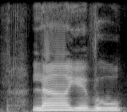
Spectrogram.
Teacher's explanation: உங்களுடைய நுனி நாக்க நல்லா கூர்மையாக்கிட்டு மேல்பற்களுடைய இரண்டு பல்ல பதிச்சு சொல்லணும்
